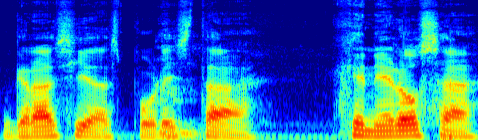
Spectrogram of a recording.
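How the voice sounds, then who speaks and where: The voice belongs to a man. Its pitch sits in the medium range. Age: 60s. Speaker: podcast guest. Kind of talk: casual chat. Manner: halting.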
